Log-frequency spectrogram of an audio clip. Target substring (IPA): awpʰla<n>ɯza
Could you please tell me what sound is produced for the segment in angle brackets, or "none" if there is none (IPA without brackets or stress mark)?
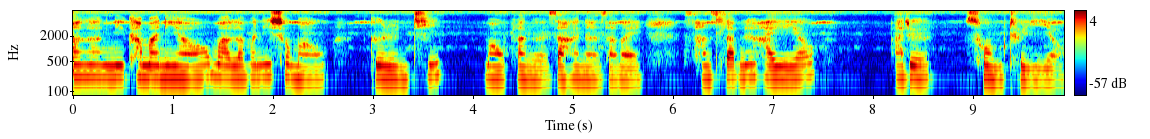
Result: ŋ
